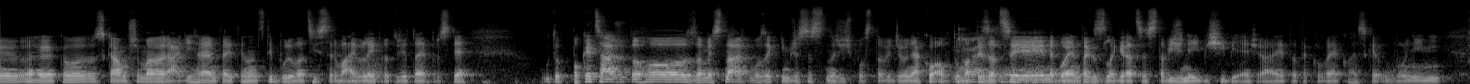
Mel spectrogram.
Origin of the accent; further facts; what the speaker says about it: Moravian-Silesian Region, Czechia; A přesně je to, že ještě jak pocházím z Ostravska, tak prostě mít krajinku, na horizontu, kterou rozbíjejí komíny, je prostě nejnádhernější pohled.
